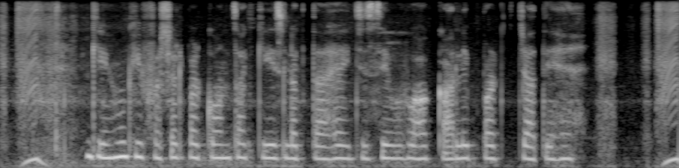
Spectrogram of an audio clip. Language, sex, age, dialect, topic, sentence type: Hindi, female, 25-30, Garhwali, agriculture, question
